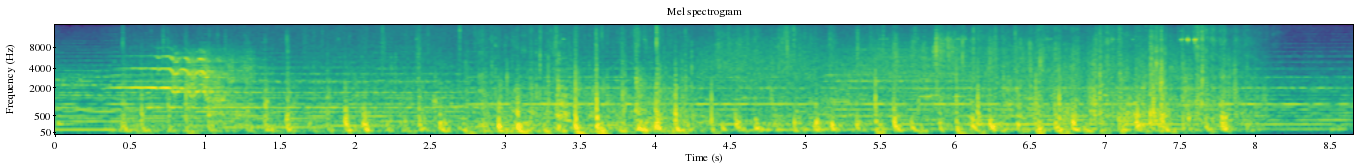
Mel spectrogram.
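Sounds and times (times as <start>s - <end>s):
ridden horse galloping with clip-clopping hoofbeats: 0.0s - 8.2s
ridden horse whinnying: 0.4s - 3.9s.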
